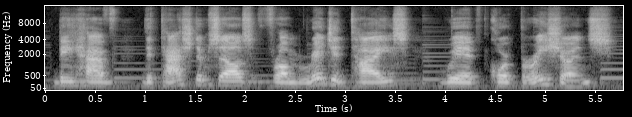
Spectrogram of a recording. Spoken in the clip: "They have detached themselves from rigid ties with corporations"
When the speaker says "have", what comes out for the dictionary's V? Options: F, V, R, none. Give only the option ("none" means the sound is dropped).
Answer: V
